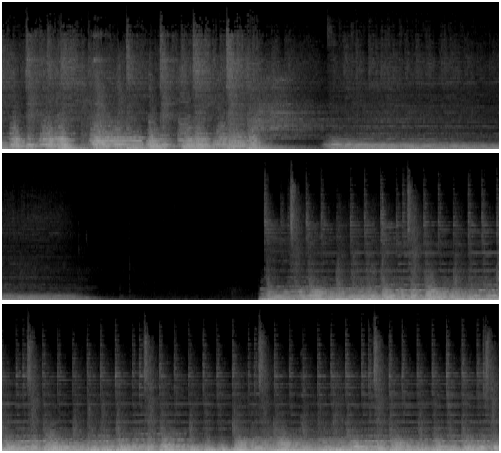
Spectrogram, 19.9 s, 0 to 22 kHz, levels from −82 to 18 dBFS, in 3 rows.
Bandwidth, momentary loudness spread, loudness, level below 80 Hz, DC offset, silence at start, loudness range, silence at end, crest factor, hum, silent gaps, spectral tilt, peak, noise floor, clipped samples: 19.5 kHz; 14 LU; -26 LUFS; -46 dBFS; under 0.1%; 0 s; 15 LU; 0 s; 18 dB; none; none; -6.5 dB/octave; -8 dBFS; -70 dBFS; under 0.1%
